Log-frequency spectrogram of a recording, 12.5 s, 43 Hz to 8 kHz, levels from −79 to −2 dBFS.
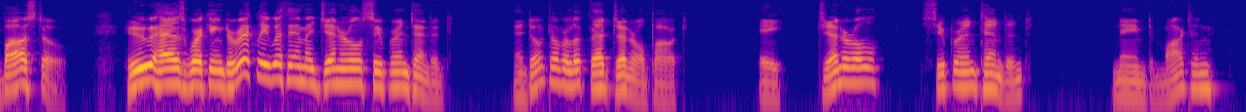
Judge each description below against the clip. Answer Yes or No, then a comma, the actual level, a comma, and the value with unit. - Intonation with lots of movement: Yes, wide, 6.9 semitones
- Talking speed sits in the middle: No, slow, 105 wpm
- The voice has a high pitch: No, medium, 140 Hz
